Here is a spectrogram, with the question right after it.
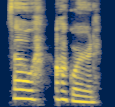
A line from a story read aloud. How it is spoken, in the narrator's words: with a strangled little laugh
